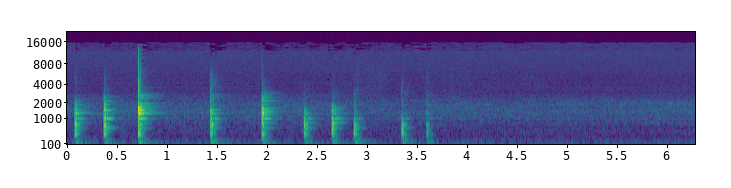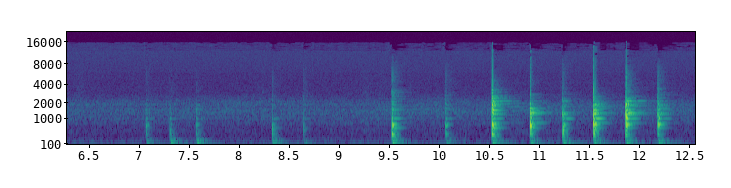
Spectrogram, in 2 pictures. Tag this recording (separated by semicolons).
underwater; field-recording; hydrophone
